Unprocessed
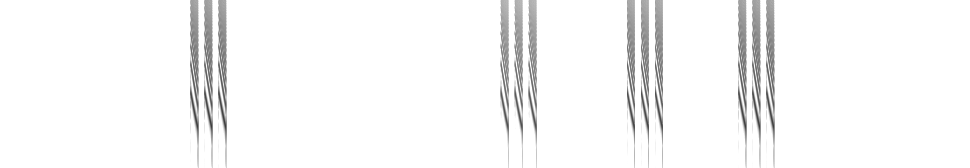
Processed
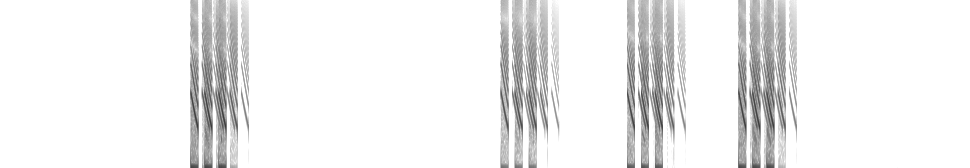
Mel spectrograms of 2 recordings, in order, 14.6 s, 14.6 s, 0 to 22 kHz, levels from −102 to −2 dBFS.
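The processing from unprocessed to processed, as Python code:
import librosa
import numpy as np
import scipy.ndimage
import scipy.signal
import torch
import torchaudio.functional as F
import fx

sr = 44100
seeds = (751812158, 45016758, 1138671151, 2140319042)

y = fx.wow_flutter(x, sr, seeds[0], rate_hz=2.1, depth_cents=18.0)
y = fx.echo_feedback(y, sr, ms=170, feedback_pct=18, wet_db=-11)
y = fx.slew_limit(y, sr, full_power_hz=180.0)
y = F.gain(torch.from_numpy(y), 1.5).numpy()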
